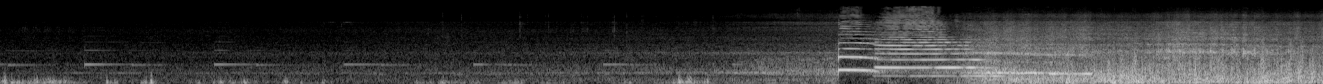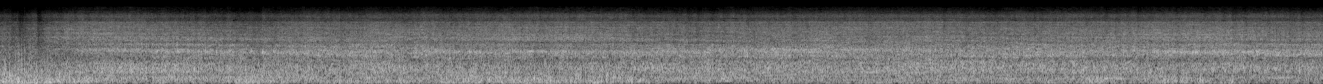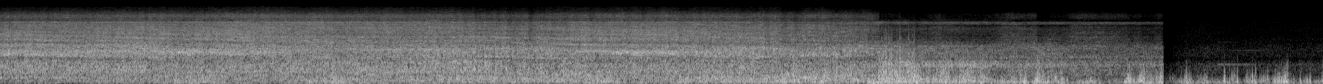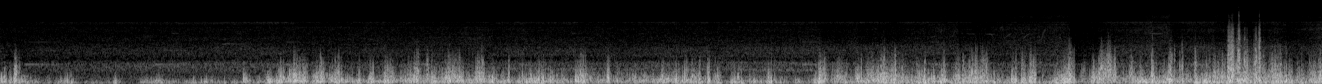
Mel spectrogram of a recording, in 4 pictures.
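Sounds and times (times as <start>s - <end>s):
freight train wheels rushing on rails: 1.8s - 52.9s
locomotive horn: 8.4s - 11.1s.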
